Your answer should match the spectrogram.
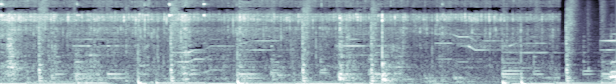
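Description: Coconut milk semiya payasam with cashews and cardamom powder being stirred in a pot on a stove, a steady bubbling sizzle broken by repeated scraping clinks of a spoon, close and continuous without talk.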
